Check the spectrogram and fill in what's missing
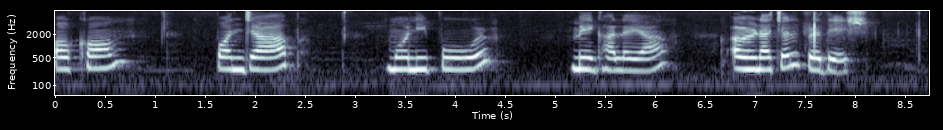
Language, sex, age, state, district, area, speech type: Assamese, female, 18-30, Assam, Biswanath, rural, spontaneous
